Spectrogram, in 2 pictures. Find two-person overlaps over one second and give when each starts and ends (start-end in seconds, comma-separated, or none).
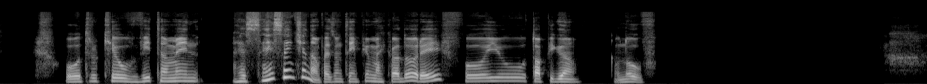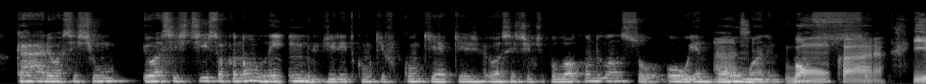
16.4-18.0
